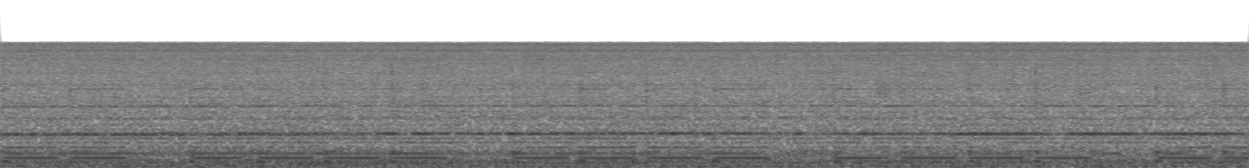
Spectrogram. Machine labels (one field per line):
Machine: slide rail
